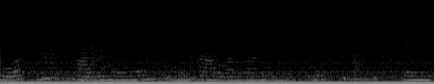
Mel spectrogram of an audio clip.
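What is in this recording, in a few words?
"book", spoken word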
